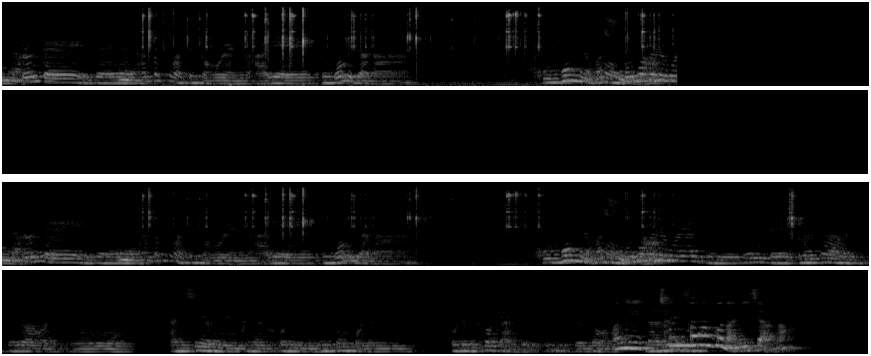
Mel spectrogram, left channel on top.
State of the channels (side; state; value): left; drops out; at 6.8 s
